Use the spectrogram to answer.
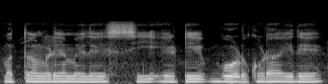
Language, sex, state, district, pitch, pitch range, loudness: Kannada, male, Karnataka, Bidar, 130 Hz, 125-130 Hz, -15 LUFS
